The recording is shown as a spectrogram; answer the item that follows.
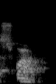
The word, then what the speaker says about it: Schwab: Właśnie Taleba Czarny Łabądź, właśnie Szwaba, wymowa brzmi z angielska Schwab, Szwaba, Klausa Schwaba, Czwarta rewolucja przemysłowa.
